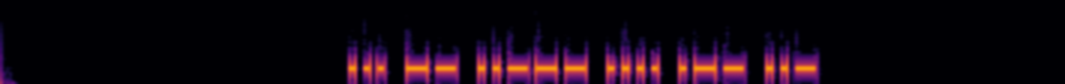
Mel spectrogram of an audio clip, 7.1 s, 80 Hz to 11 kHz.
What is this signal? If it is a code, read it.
Morse code, heard as a keyed tone, about 25 wpm, 700 Hz. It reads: SM2HWU
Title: DXCC-100 Call Signs - 6 Characters - 25wpm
